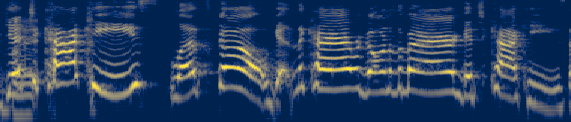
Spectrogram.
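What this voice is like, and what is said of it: Weak attempt at Boston accent. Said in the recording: “I can't really do a Boston accent ... I mean, we all know I can't either ... It would just sound like some German boy ... That's as good as I could get it”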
